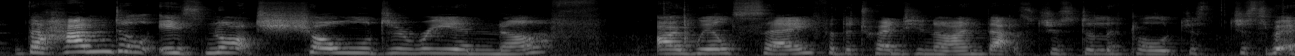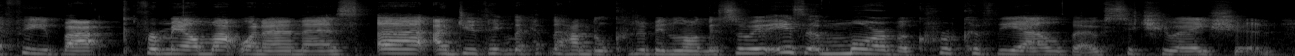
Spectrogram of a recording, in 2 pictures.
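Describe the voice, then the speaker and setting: Young woman, high voice, bright tone, nasal and congested from a cold, gushing fashion vlog chat. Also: normal speed. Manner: gushing, animated, chatty. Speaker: luxury fashion vlogger. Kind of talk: chatty sponsored wishlist vlog.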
